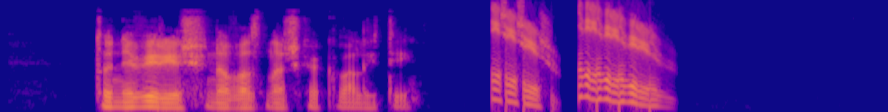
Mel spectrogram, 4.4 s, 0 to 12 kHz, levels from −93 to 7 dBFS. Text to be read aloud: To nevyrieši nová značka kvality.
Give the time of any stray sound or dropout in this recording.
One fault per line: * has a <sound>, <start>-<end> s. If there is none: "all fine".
* has a chirp, 2.5-3.4 s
